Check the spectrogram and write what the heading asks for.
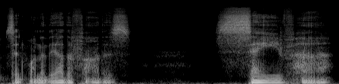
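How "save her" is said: ordinary delivery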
